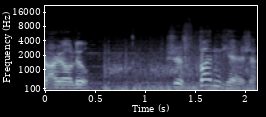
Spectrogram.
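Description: A man speaking Chinese, with a short pause in the middle.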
